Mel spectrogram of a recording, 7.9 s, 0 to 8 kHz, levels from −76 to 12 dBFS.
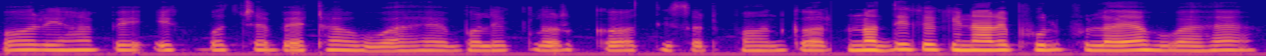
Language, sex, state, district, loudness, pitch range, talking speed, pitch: Hindi, female, Jharkhand, Palamu, -15 LUFS, 210-235 Hz, 160 wpm, 225 Hz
